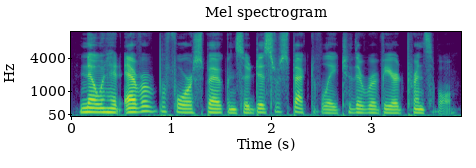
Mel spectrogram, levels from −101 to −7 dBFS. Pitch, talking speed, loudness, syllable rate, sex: 150 Hz, 185 wpm, -21 LUFS, 6.9 syllables/s, female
